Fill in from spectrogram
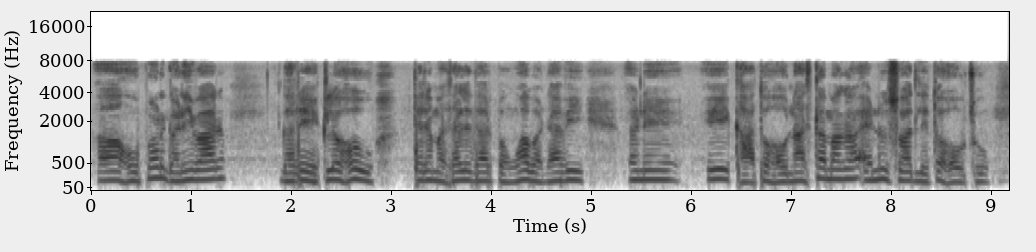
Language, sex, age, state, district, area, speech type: Gujarati, female, 18-30, Gujarat, Ahmedabad, urban, spontaneous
